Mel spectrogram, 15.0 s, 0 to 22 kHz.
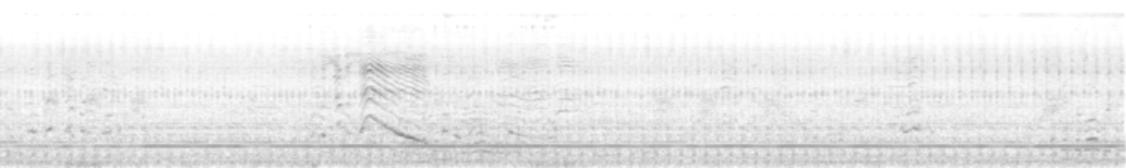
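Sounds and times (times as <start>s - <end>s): faint voices: 0.0s - 15.0s
fast even ticking of drive: 0.0s - 15.0s
ride machine humming: 0.0s - 15.0s.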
